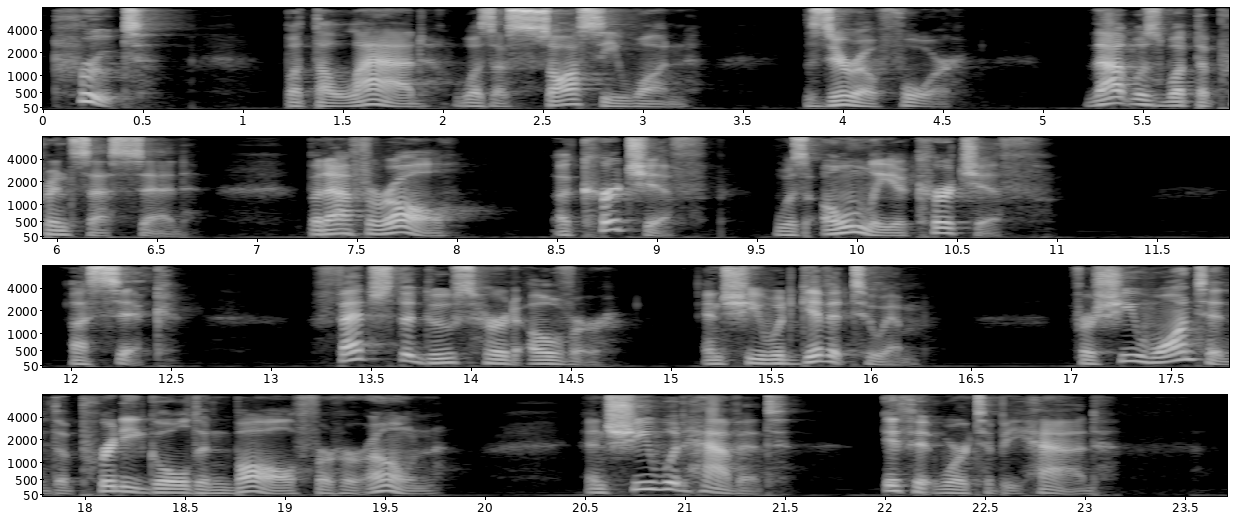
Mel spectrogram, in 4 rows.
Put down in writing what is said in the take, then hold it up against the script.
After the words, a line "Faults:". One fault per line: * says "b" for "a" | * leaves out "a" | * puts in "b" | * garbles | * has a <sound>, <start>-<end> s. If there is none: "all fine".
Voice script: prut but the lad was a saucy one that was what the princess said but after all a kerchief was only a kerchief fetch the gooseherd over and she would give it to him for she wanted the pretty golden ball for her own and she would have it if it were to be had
prut but the lad was a saucy one zero four that was what the princess said but after all a kerchief was only a kerchief a sick fetch the gooseherd over and she would give it to him for she wanted the pretty golden ball for her own and she would have it if it were to be had
Faults:
* puts in "zero four"
* puts in "a sick"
